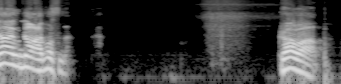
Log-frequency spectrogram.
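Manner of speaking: loud mock-indignant denial; half-joking outraged no. Real, not acted. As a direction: protest loudly, playfully offended.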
